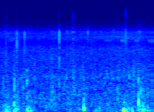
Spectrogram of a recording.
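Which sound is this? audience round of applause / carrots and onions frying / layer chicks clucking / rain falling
rain falling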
